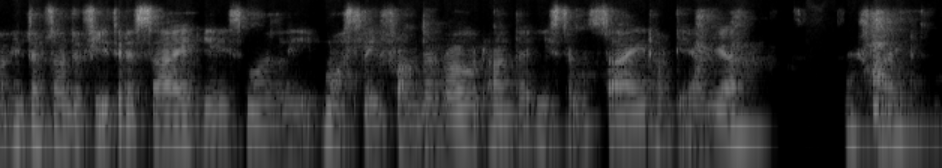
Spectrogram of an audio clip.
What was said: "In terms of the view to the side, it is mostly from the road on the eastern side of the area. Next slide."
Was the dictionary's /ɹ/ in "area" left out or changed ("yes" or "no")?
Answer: no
